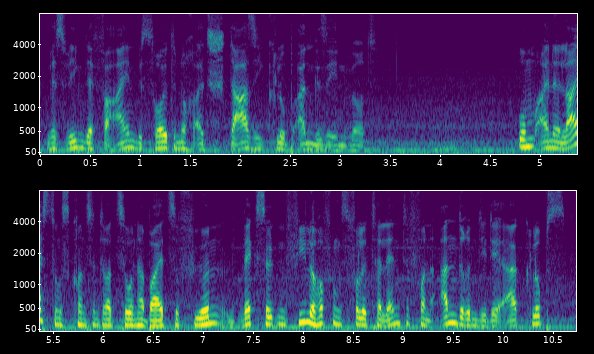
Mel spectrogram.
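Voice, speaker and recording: A man narrating a scripted documentary in a measured, factual reading voice. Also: medium pitch, dark tone, slight background noise.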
